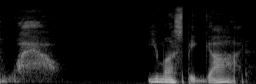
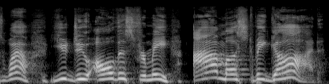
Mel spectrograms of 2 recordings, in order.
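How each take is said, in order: First: Hushed, awed dog voice, nearly whispered; a dog in quiet wonder at its owner. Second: A self-satisfied cat taking it all for granted; smug cat. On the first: The dog looking up at its owner, in an awed hush. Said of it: "and that dog looks at you and says". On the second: The cat being fed and cared for, smugly higher. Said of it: "the cat looks at you and says". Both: Retold or imitated.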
